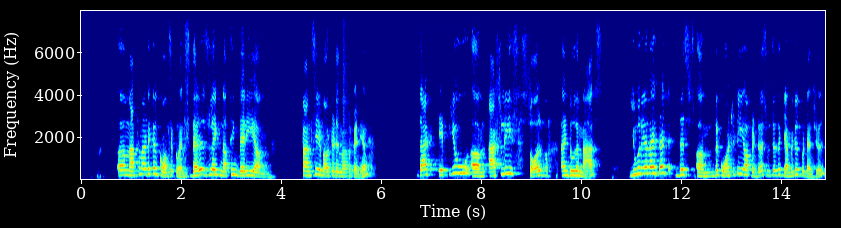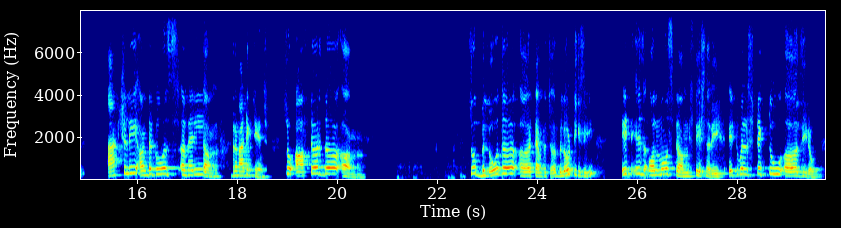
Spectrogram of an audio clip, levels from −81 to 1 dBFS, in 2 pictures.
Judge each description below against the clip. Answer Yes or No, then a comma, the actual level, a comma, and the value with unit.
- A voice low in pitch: No, high, 210 Hz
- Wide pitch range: Yes, wide, 6.5 semitones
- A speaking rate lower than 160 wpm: Yes, average, 140 wpm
